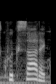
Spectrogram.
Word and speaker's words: quixotic: This, it seems to me, is entirely consistent with pronouncing Quixotic as Quixotic with the accent on the sought syllable.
